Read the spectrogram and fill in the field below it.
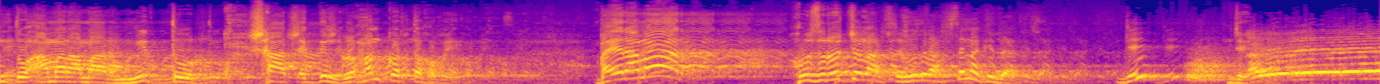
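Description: A man preaches with fervour into a microphone, his voice loud and echoing through loudspeakers.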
